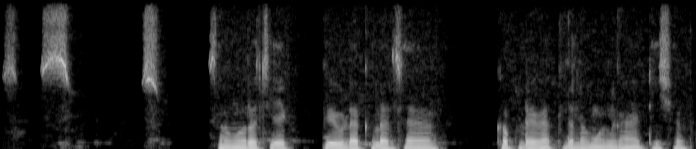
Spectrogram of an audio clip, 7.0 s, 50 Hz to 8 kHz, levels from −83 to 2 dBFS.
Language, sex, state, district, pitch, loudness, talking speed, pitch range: Marathi, male, Maharashtra, Nagpur, 135 Hz, -22 LUFS, 105 wpm, 130-140 Hz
